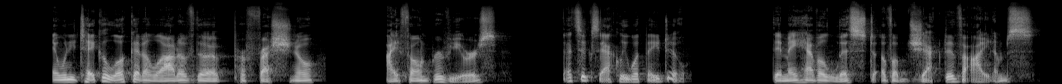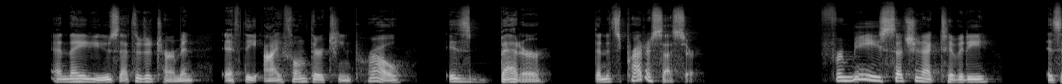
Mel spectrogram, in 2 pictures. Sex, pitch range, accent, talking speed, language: male, 85-140 Hz, American, 140 wpm, English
